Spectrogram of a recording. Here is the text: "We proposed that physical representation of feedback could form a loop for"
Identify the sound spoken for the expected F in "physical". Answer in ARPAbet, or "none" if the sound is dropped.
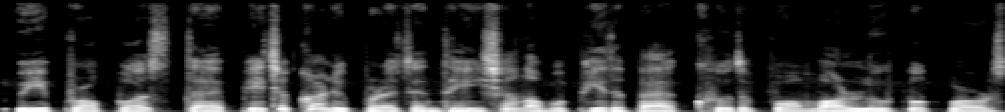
P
